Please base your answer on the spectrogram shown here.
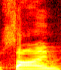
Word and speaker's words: SIEM: So SIME, SIM, depending who you talk to, they pronounce it different ways.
